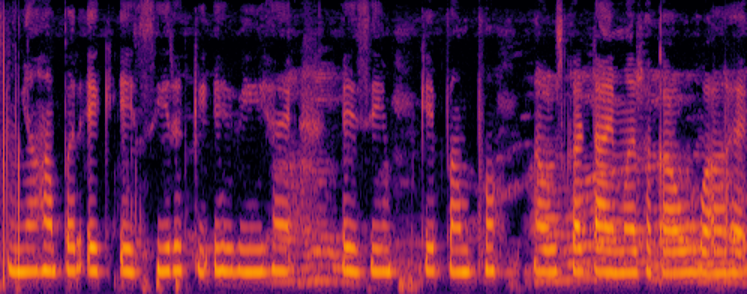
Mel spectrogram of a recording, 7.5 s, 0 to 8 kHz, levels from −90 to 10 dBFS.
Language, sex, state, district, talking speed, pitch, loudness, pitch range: Hindi, female, Punjab, Fazilka, 130 wpm, 235 Hz, -18 LUFS, 230-240 Hz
